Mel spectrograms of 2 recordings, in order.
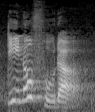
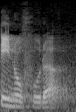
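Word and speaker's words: Ctenophora: और तीसरा है टीनोफोरा। ये सी साइलेंट होता है इसको बोलते हैं ना टीनोफोरा। ये है सिलेंट्रेटा, लिखते हैं ऐसे ही कोइलेंट्रेटा, लेकिन ये है सिलेंट्रेटा।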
